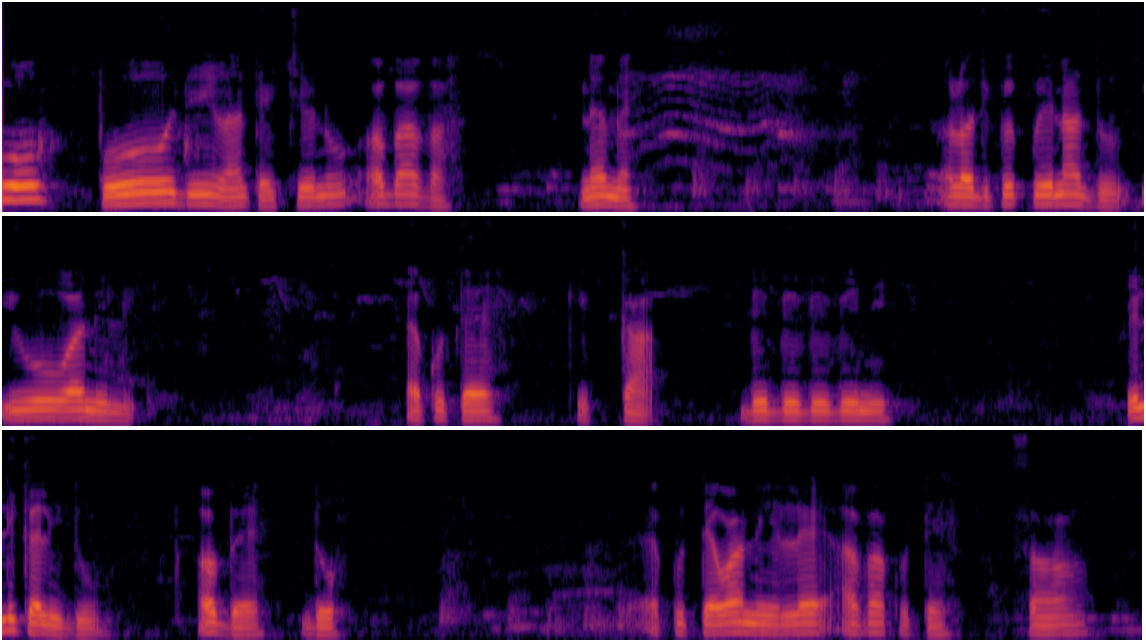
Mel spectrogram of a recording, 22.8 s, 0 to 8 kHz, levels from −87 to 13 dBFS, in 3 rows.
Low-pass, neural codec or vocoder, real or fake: 7.2 kHz; none; real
